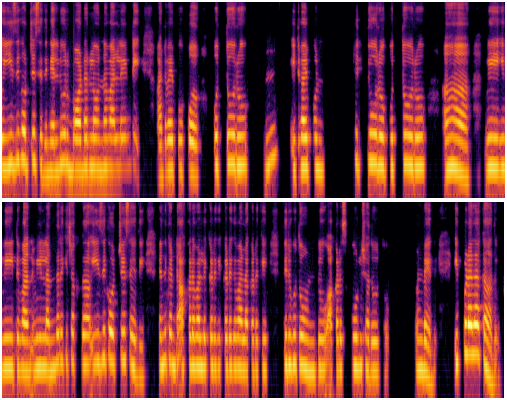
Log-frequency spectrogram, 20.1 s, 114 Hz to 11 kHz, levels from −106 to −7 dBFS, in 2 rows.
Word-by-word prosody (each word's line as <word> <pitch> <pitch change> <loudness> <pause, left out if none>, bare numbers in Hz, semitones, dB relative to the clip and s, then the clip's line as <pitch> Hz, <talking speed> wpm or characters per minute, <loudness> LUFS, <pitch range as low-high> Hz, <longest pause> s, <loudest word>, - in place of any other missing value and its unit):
ఈజీగొచ్చేసేది. 250 -3 -1
నెల్లూరు 240 +4 -1
బోర్డర్‌లో 230 +1 +4
ఉన్న 225 +1 -3
వాళ్ళేంటి. 235 - -3 0.5
అటువైపు 220 +2 0 0.2
పొ 215 - +5 0.5
పుత్తూరు, 245 +1 +1 0.5
హ్మ్. 270 +5 -4 0.4
ఇటువైపున్ 230 0 +1 0.7
చిత్తూరు, 255 0 0 0.2
పుత్తూరు. 235 0 0 0.5
ఆ! - - +2 0.8
వీ 230 - +2 0.3
వీటివ 230 0 0 0.3
వీళ్ళందరికీ 235 +3 0
చక్కగా 250 -1 -2 0.2
ఈజీగొచ్చేసేది. 260 -4 -1 0.4
ఎందుకంటే, 255 0 0
అక్కడ 240 +1 -3
వాళ్ళుక్కడికి, 235 -1 0
ఇక్కడికి 235 0 -2
వాళ్ళుక్కడికి 220 0 -1 0.4
తిరుగుతూ 245 0 +1
ఉంటూ, 215 +1 -3 0.2
అక్కడ 225 0 -3
స్కూల్ 235 -1 -2
చదువుతూ 215 -1 -3 0.6
ఉండేది. 215 -5 0 0.4
ఇప్పుడలా 320 +4 +9
కాదు. 195 -9 +1
235 Hz, 90 wpm, -23 LUFS, 225-250 Hz, 0.8 s, ఇప్పుడలా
